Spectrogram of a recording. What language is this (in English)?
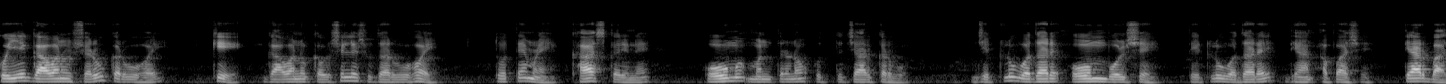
Gujarati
